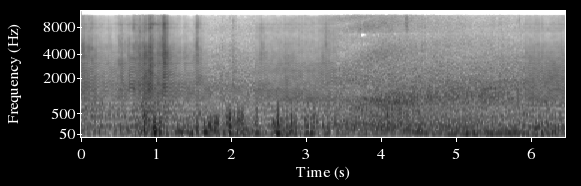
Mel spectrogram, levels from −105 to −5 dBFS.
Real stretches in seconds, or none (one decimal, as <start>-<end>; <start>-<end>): 1.7-2.3; 3.4-5.9

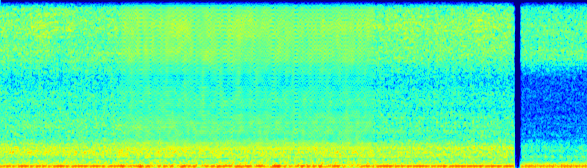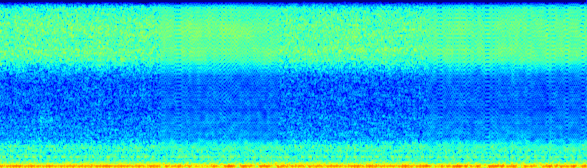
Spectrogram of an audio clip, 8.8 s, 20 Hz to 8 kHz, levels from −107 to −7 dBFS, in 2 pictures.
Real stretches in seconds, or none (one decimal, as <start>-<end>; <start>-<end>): 0.0-0.9; 2.8-5.6; 6.5-7.6

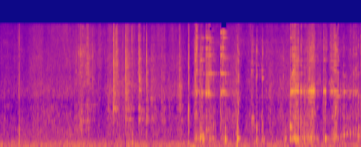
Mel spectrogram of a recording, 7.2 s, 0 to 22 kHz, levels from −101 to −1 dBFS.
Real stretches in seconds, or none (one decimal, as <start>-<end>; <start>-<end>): 0.0-4.9; 6.3-7.2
